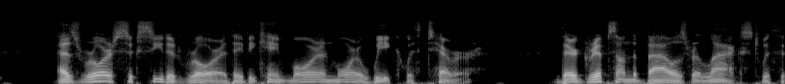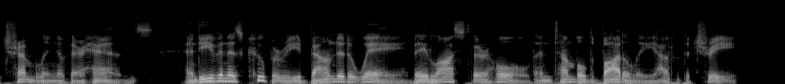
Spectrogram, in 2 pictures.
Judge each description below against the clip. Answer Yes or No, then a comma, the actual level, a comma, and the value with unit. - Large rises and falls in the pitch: No, average, 4.6 semitones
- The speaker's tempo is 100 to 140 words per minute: No, average, 155 wpm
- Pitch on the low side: Yes, very low, 95 Hz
